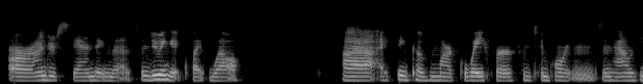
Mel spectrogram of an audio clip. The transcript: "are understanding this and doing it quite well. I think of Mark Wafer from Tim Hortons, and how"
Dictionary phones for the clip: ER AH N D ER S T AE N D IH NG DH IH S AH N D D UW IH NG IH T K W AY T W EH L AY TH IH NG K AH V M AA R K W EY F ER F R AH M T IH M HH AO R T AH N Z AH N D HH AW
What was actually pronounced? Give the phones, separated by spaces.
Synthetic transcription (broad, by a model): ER AH N D ER S T AE N D IH NG DH IH S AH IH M D UW IH NG IH T K W AY T W EH L AY TH IH NG K AH V M AA R K W EY F ER F R AH M T IH M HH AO R T N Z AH N HH AW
